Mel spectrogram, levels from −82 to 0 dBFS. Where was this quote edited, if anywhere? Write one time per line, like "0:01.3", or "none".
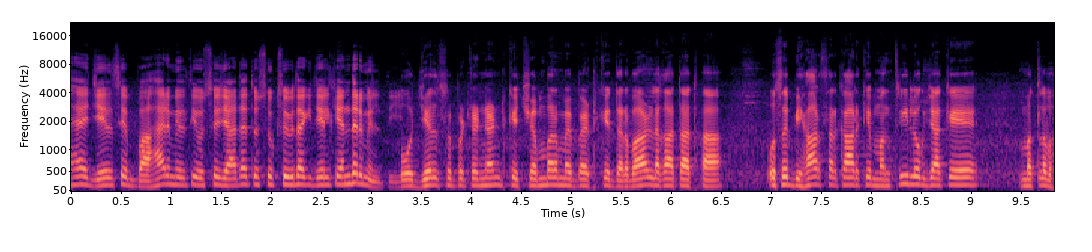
0:03.3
